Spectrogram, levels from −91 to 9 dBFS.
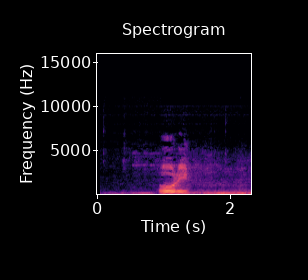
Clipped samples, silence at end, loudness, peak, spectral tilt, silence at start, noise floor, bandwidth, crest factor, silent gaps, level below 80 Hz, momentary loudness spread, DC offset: under 0.1%; 0 s; -24 LUFS; -6 dBFS; -7 dB/octave; 0.55 s; -53 dBFS; 7 kHz; 20 dB; none; -56 dBFS; 16 LU; under 0.1%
